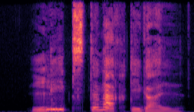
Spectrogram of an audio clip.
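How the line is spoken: Very loud call. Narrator (German): rief die kleine Köchin ganz laut

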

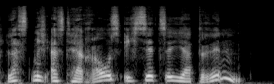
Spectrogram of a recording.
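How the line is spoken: Frightened high-voiced call. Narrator (German): Da ward dem Daumerling Angst, daß er mit heller Stimme rief

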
